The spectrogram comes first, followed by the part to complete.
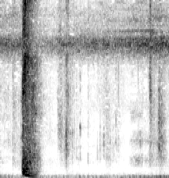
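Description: A boy blowing a raspberry with his lips, one short fart-like noise that drops sharply in pitch, imitating the fart sounds babies make with their mouths.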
